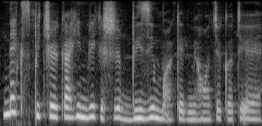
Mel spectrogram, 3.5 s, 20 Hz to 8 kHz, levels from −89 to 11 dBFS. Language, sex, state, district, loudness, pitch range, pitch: Rengma, female, Nagaland, Kohima, -15 LUFS, 185-245 Hz, 215 Hz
